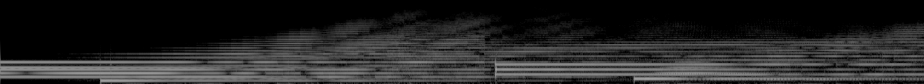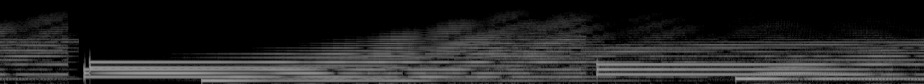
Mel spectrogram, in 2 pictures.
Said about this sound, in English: The opening theme to Echo the Dolphin.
